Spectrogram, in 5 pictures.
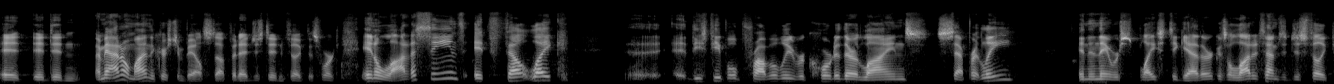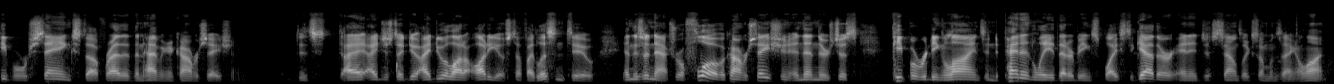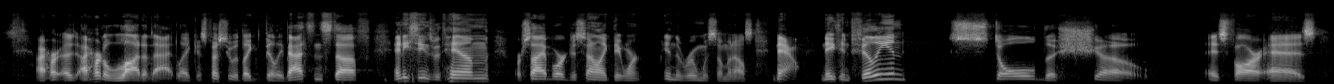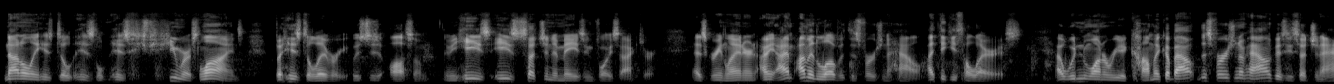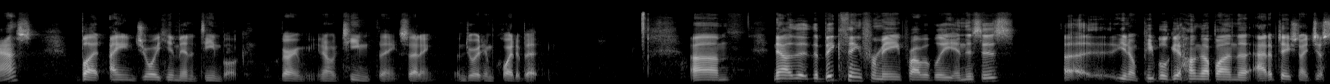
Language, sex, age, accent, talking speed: English, male, 40-59, American, 220 wpm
